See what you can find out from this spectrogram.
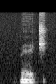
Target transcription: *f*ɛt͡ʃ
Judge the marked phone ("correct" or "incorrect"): incorrect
